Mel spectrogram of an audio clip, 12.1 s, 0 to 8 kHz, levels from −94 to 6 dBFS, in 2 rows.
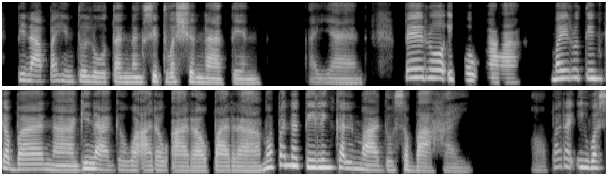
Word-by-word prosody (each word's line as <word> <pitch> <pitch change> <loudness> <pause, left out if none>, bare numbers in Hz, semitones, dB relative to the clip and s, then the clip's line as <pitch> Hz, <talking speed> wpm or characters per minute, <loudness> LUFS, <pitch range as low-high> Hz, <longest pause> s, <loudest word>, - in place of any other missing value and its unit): pinapahintulutan 185 -6 -2
ng 160 - +2
sitwasyon 165 -2 +1
natin, 135 -2 -3 0.5
ayan. 140 -1 -8 0.4
Pero 300 -1 +2
ikaw 235 -4 -2
ba 150 -1 -1 0.4
may 285 +3 +1
routine 290 -2 -1
ka 220 - +3
ba 185 0 +3
na 160 -2 +2
ginagawa 165 -6 +1
araw-araw 145 -3 0
para 145 -1 0
mapanatiling 260 -2 +4
kalmado 180 -10 +1
sa 175 - 0
bahay, 130 -3 -4 0.6
o - - -17
para 275 +1 -4
iwas 245 -2 +1
170 Hz, 115 wpm, -20 LUFS, 145-245 Hz, 0.6 s, mapanatiling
